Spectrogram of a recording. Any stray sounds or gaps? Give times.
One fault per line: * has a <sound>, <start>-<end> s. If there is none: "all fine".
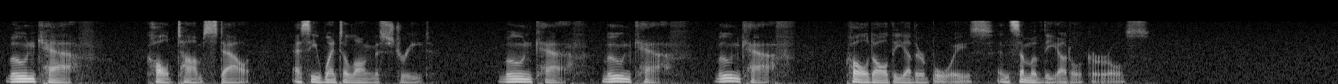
all fine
